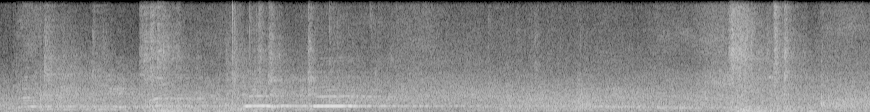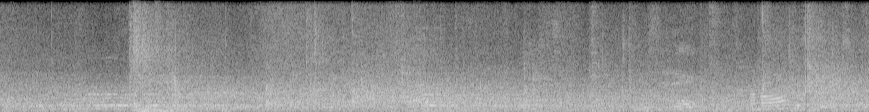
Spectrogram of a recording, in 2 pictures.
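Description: Skate blades scrape and hiss across the ice in a large echoing rink.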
